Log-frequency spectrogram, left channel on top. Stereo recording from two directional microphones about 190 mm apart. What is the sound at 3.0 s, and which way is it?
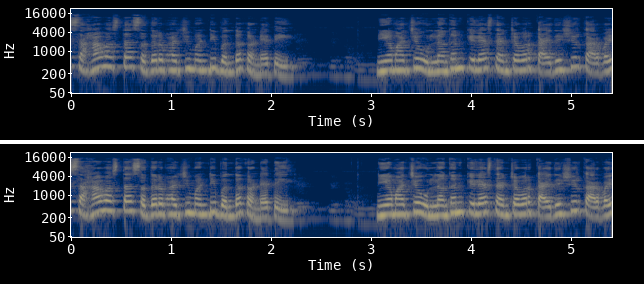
A woman's voice, 10° right (ahead or behind).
